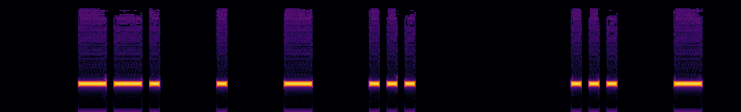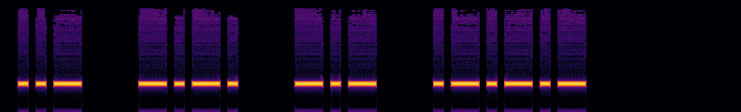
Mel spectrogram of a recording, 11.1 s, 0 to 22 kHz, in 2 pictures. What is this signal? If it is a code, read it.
Morse code, heard as a keyed tone, about 18 wpm, spaced as for 12 wpm, 1000 Hz. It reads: GETS STUCK.
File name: qotdfiles / 12wpm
